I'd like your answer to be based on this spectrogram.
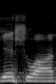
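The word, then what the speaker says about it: Yeshua (ישוע): So in the same way that the person that may never hear the actual word of Jesus, which is our English interpretation of a word that's pronounced Yeshua,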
